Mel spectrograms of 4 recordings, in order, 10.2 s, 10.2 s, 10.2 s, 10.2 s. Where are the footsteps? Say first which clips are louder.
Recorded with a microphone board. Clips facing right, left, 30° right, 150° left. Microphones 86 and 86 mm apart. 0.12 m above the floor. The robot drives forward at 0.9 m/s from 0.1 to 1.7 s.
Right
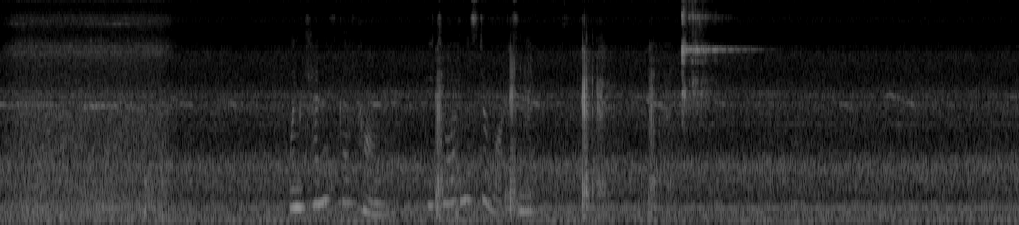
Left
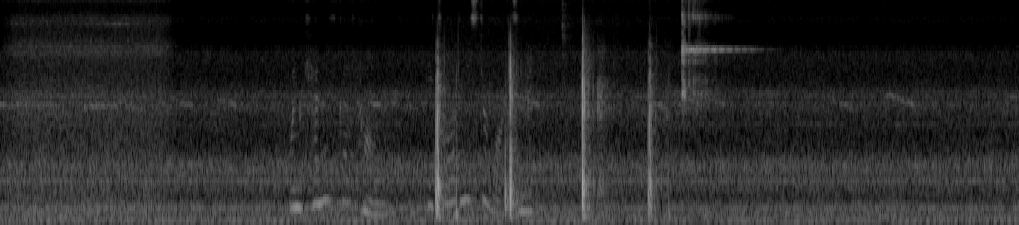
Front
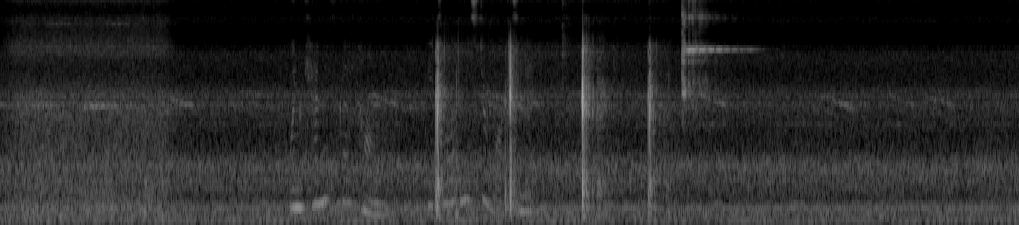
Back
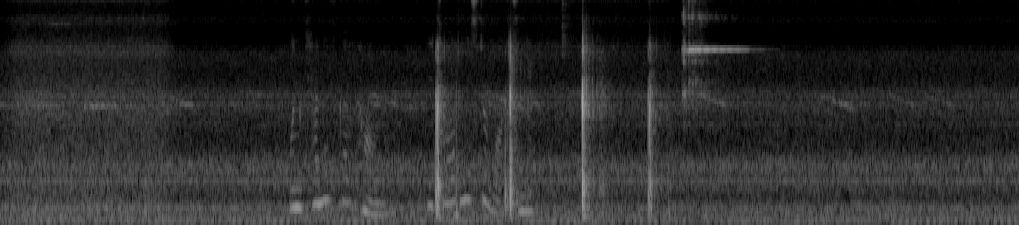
Left 11 dB, back 5 dB; 85° left, 0.8 m; by 6.7 s 80° left, 2.0 m.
